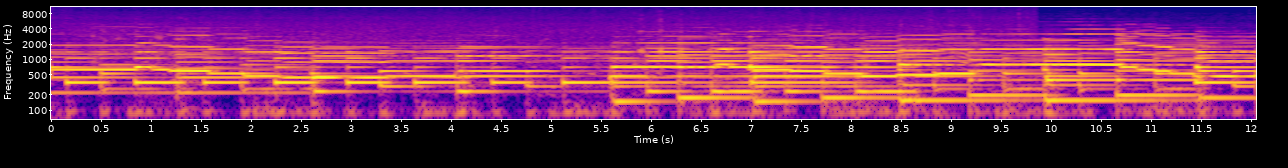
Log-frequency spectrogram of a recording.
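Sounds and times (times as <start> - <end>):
keyboard melody over chords: 0.0 - 12.0.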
